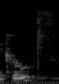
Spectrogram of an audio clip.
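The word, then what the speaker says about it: Couth: new to the channel, my name is Koof. You can call me Koof for short, C-O-U-T-H, because you can't spell it either.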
